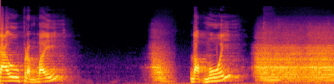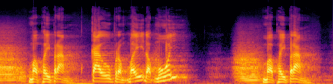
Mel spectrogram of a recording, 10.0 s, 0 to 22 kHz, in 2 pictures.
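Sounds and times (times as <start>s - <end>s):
man speaking into a microphone: 0.0s - 1.1s, 5.4s - 7.9s, 8.9s - 9.8s.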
